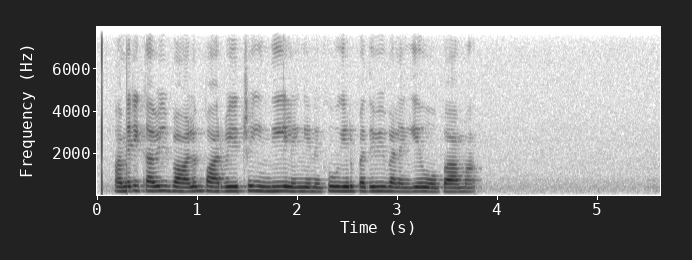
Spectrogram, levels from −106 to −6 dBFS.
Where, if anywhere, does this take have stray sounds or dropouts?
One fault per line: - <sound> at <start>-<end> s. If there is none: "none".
none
